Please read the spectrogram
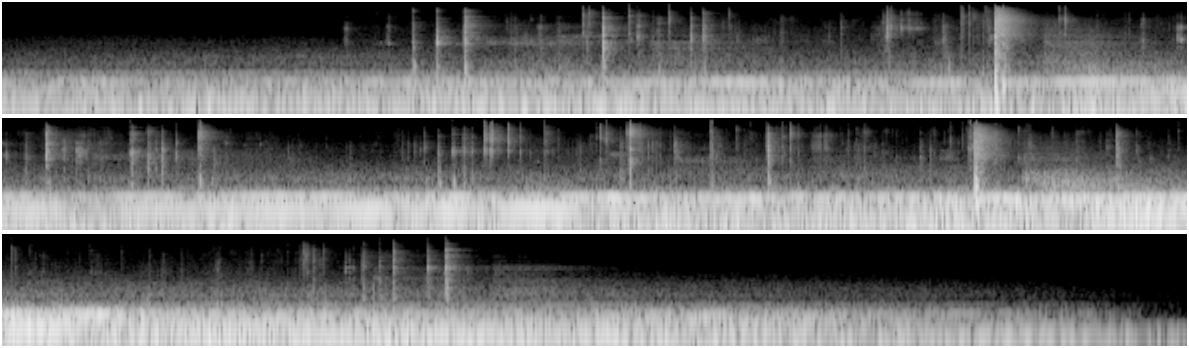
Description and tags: CR SharktoGnawAmb
A Sharktopus gnawing on bones in his cave/lair. Includes cave ambiance.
